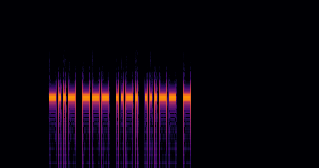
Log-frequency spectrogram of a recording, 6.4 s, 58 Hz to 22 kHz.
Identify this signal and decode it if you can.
Morse code, heard as a keyed tone, about 25 wpm, 700 Hz. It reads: XOF3T
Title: Code Groups - 5 Letter:Numbers - 25wpm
